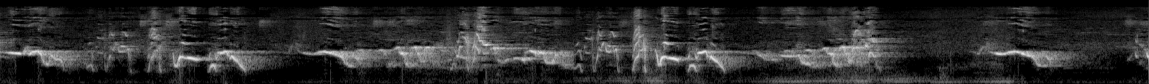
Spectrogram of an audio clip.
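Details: Male black-naped oriole in steady 'ngalas' song used as tutor material: a long run of raspy, nasal, downslurred phrases with clicking accents, pausing briefly between bouts.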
